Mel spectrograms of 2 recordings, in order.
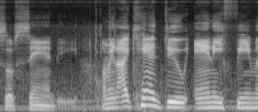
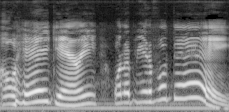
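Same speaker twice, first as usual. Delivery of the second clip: very high, full cartoonish sea-sponge voice; 13 semitones higher, 3 dB louder than usual. Showing off impressions, greet Gary in a SpongeBob SquarePants impression. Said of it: "my impression of SpongeBob SquarePants".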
